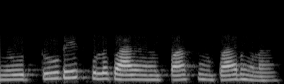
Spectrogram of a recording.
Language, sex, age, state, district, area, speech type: Tamil, female, 30-45, Tamil Nadu, Tiruvarur, rural, conversation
